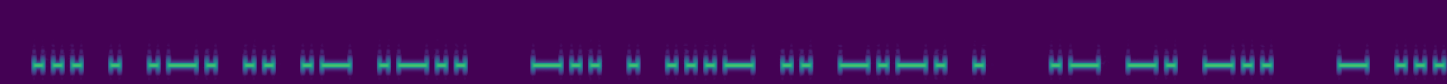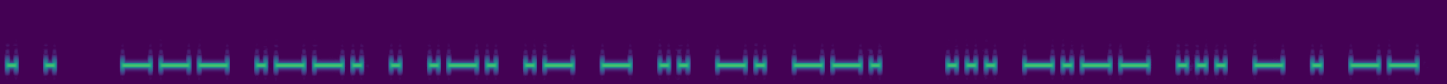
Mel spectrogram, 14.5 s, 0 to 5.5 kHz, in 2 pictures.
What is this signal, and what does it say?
Morse code, heard as a keyed tone, about 25 wpm, 600 Hz. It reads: SERIAL DEVICE AND THE OPERATING SYSTEM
